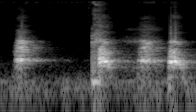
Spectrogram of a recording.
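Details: A smooth-coated chocolate dachshund gives a run of sharp, mid-pitched barks, answering a neighbouring dachshund it cannot see; the two like to have a little conversation now and again.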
